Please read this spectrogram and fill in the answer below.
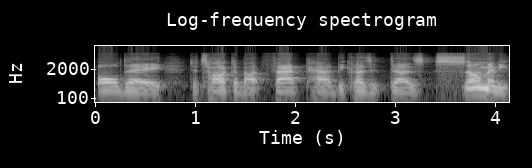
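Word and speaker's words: PhatPad: Today I want to talk to you about a very, very interesting note-taking application called FatPad. That's spelled P-H-A-T pad, P-A-D, that's all one word.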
